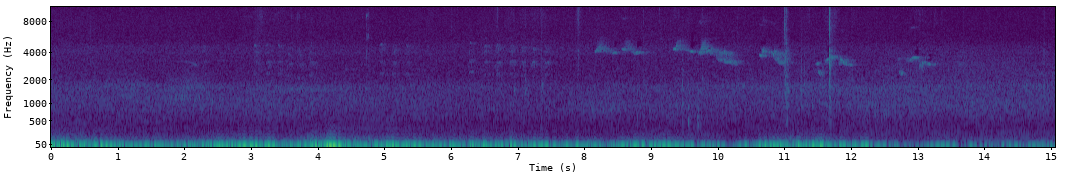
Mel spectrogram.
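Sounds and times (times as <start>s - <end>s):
steady low rumble: 0.0s - 15.0s
birds chirping: 6.2s - 13.8s
sharp clicks: 11.0s - 11.9s.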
